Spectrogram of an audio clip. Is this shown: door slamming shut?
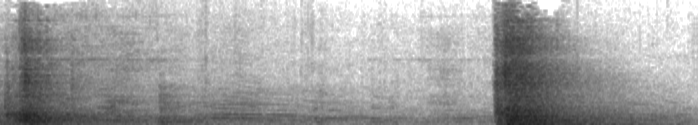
yes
